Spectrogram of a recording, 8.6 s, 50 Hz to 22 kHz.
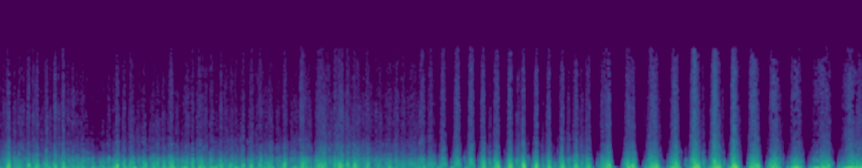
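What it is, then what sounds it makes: Foam microphone windscreen being scratched. Fingertips and nails scratch and rub a black foam microphone windscreen, with the audio sped up 2x. A dense, muffled, low scratching rumble gives way to quick, rhythmic, brushing strokes that become sharper and more separated toward the end.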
